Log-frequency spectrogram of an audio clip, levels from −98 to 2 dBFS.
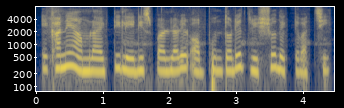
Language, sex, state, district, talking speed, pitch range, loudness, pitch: Bengali, female, West Bengal, Alipurduar, 135 wpm, 230-275 Hz, -16 LUFS, 240 Hz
